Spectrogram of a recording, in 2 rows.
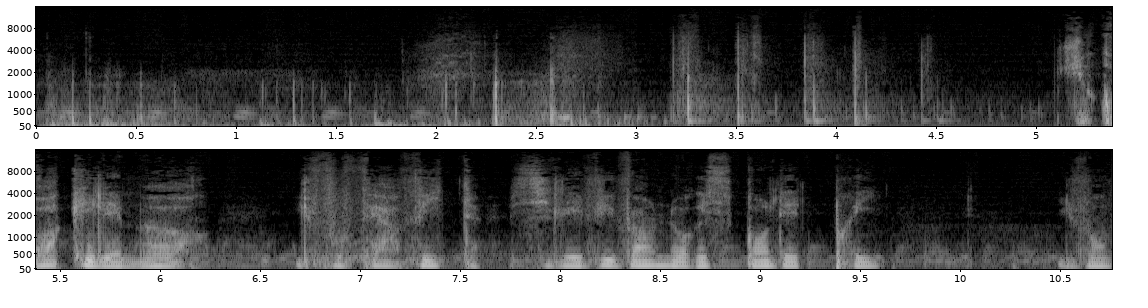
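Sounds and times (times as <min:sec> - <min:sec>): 
running footsteps of a man running toward a priest: 0:00.4 - 0:04.6
speech: 0:05.5 - 0:09.7, 0:10.5 - 0:10.7.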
